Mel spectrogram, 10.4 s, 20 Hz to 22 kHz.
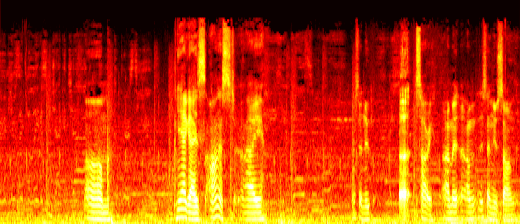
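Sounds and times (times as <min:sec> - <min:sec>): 
speech: 0:01.7 - 0:02.4, 0:03.5 - 0:05.4, 0:07.0 - 0:10.3
loud burp: 0:08.0 - 0:08.4.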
